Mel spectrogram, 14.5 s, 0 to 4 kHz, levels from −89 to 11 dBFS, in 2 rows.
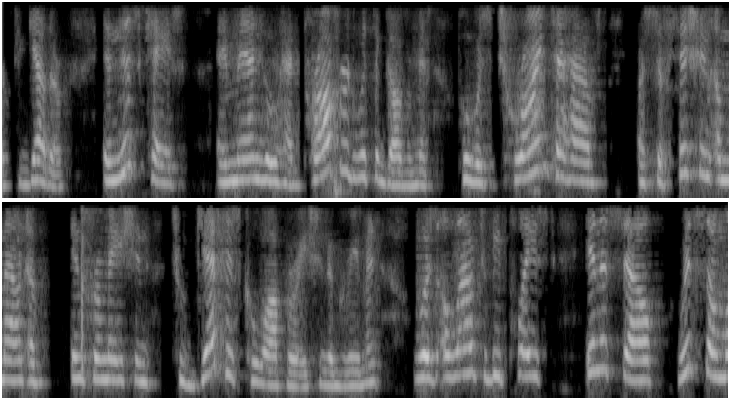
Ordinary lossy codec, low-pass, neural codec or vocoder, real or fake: AAC, 16 kbps; 3.6 kHz; none; real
